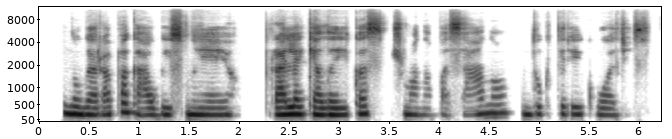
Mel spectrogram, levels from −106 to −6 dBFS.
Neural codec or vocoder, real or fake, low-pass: autoencoder, 48 kHz, 128 numbers a frame, DAC-VAE, trained on Japanese speech; fake; 10.8 kHz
